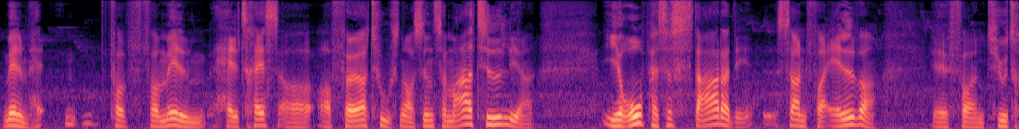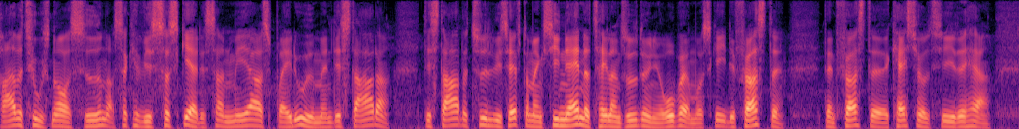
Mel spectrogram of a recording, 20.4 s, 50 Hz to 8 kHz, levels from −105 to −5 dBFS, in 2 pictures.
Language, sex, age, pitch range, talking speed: Danish, male, 30-49, 115-145 Hz, 190 wpm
